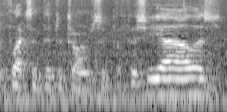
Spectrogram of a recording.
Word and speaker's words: flexor digitorum superficialis: call this one, the flexor digitorum superficialis. You have to say it like that. Did you ever watch Mary Poppins? You know? No. Supercalifragilisticexpialidocious, even though the sound of it may sound atrocious.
